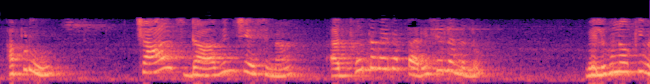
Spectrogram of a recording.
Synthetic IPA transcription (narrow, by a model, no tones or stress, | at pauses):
ɐpːuɽu | t͡ʃaːlsɖaːʋint͡ʃe̞ːsinɐːd̪bʱut̪ɐmɐjnɐpɐɾiʃiːlɐnɐlu | ʋe̞luɡulo̞ːki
